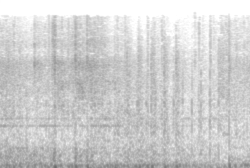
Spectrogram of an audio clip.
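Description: Gunfire rattles in rapid, irregular bursts, with many sharp shots packed closely together at a fairly low, even level throughout.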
